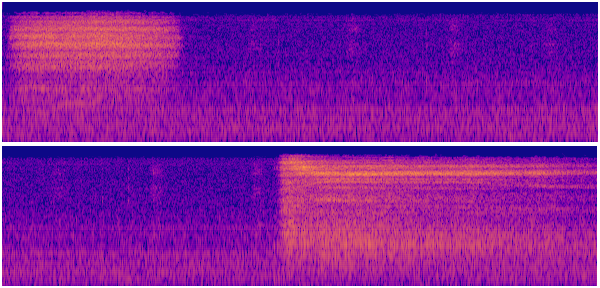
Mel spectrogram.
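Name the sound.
deep breathing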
